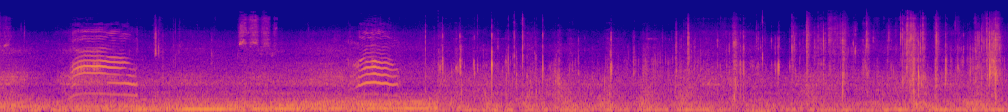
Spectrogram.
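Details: Hungry stray cats on a street in Morocco: two drawn-out, harmonic meows, each about a second long and sliding slightly downward, roughly three and a half seconds apart, over a low urban hum, then scattered clicking and crunching noises.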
